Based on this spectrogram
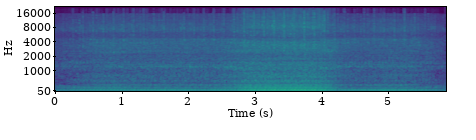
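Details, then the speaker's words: Pontiac Firebird, about 158,786 miles: low, steady idle with a faint puffing, staticky tick about three per second and a loud rear note. It is an exhaust leak somewhere underneath, possibly at the catalytic converter (unconfirmed). "there's an exhaust leak on somewhere because i hear the static of an exhaust leak"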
